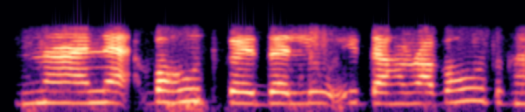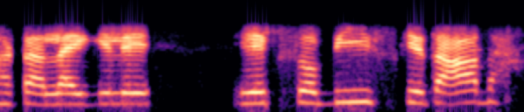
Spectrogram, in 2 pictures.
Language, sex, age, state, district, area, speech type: Maithili, female, 45-60, Bihar, Supaul, rural, conversation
